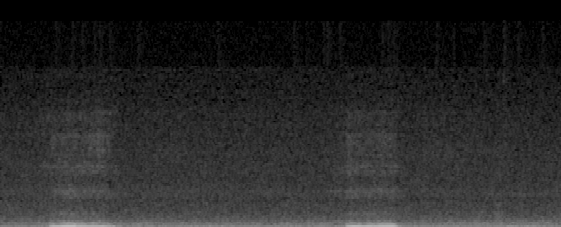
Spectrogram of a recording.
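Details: Sleeping Corgi on its sofa gives two low, grumbling snores about three seconds apart, each lasting half a second, with a faint background hum in a quiet room.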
